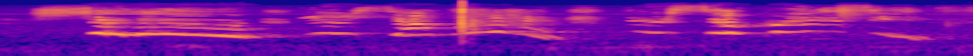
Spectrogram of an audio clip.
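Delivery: put-on very high, loud, drawn-out baby talk; gushing, stretched-out pet hype; amping up the dog. Shown as a demonstration. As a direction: squeal praise to rile up a dog. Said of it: "get him super amped up".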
